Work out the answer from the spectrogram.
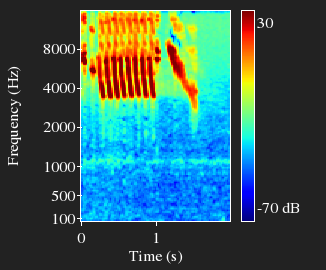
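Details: Decoy European goldfinch (jilguero) used in field trapping alongside wild goldfinches in countryside: a rapid series of about ten high, evenly spaced twittering notes over one second, followed by a drawn-out descending buzzy note, in a quiet background.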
